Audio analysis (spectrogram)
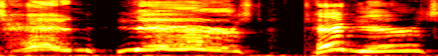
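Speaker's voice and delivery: put-on shrill scream, very high and loud. Imagining their reaction if the listener vanished for ten years, imitating themself screaming. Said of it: "I would just start screaming".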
